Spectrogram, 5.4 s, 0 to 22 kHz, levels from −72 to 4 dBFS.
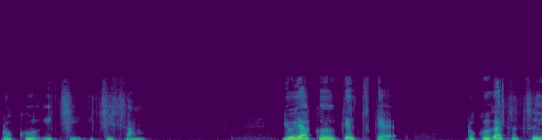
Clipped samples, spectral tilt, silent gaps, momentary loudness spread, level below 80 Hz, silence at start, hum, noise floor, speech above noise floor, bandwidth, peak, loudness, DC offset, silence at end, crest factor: under 0.1%; -6 dB/octave; none; 19 LU; -62 dBFS; 0 s; none; -70 dBFS; 48 dB; 10 kHz; -2 dBFS; -23 LUFS; under 0.1%; 0 s; 22 dB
